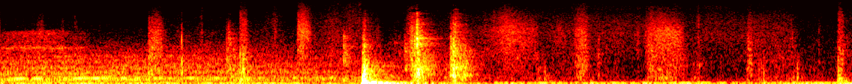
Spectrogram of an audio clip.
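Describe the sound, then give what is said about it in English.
A door swings shut with a single solid thud partway through, preceded by soft shuffling and handling noises and followed by faint rustling movement. “Come in and close the door.”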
